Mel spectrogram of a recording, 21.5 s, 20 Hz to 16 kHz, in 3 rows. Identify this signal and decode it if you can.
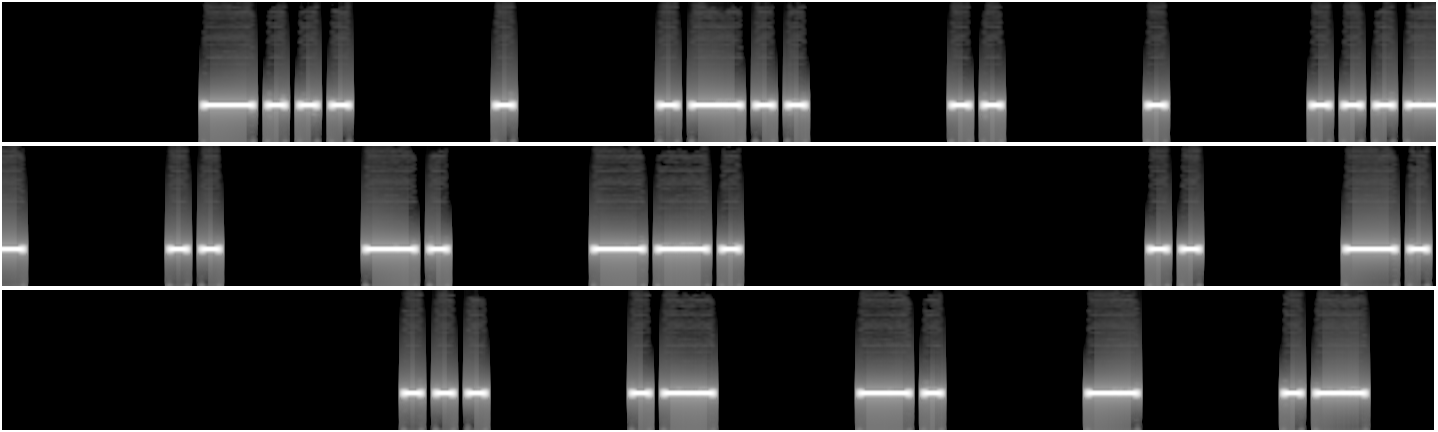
Morse code, heard as a keyed tone, about 15 wpm, spaced as for 8 wpm, 1000 Hz. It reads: BELIEVING IN SANTA
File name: qotdfiles / 8wpm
